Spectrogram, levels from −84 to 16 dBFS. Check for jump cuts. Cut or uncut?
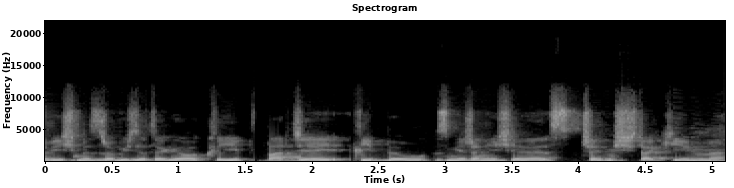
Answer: cut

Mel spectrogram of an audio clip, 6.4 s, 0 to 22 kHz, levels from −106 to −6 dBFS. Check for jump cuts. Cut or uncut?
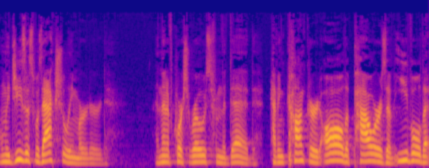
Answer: cut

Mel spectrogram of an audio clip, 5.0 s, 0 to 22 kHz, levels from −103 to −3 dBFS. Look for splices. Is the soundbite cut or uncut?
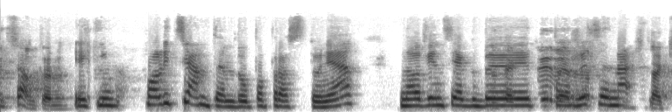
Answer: uncut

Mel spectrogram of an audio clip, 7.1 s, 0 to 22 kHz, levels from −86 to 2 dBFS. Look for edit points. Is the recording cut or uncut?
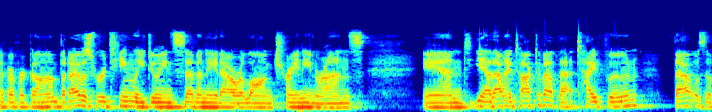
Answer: cut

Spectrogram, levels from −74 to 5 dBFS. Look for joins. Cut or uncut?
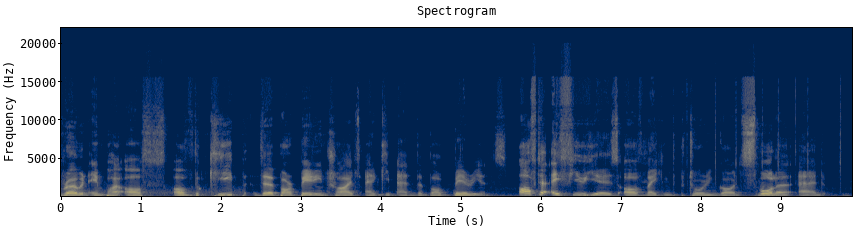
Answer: cut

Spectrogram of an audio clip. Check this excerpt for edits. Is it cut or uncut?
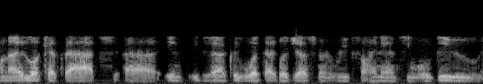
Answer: cut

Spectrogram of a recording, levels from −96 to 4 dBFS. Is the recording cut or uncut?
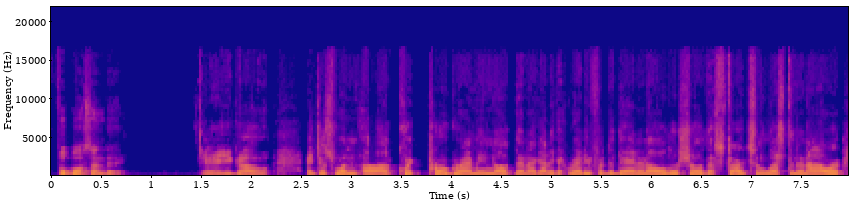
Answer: uncut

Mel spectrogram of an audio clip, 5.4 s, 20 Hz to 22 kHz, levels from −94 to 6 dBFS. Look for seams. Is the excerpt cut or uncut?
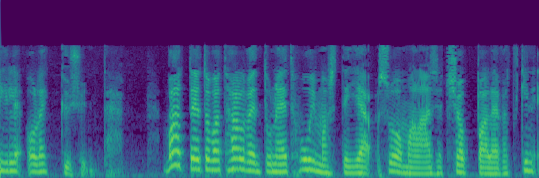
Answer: cut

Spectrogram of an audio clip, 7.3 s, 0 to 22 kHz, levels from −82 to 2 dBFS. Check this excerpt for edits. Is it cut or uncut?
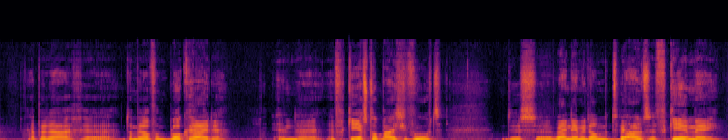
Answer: uncut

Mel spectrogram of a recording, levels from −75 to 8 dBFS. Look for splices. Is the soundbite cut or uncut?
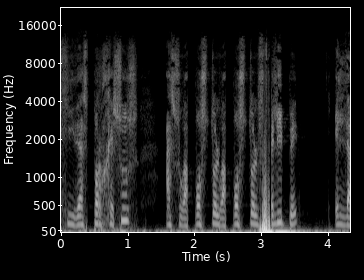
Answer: cut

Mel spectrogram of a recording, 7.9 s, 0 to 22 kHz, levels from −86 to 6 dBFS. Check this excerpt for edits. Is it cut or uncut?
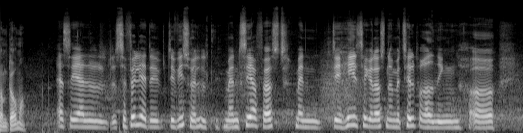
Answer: uncut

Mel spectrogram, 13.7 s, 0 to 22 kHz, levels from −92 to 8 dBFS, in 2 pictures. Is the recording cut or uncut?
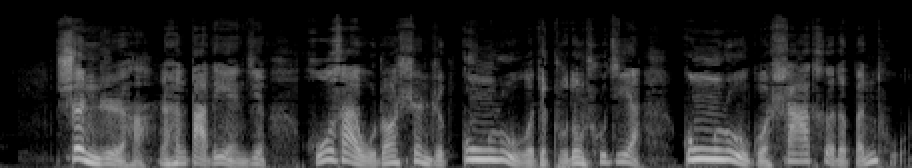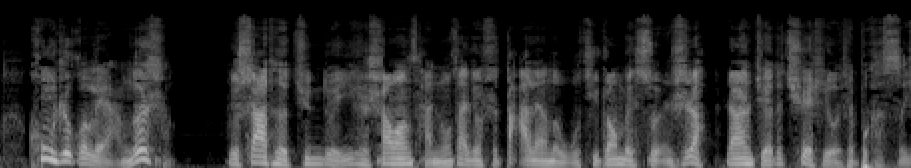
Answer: cut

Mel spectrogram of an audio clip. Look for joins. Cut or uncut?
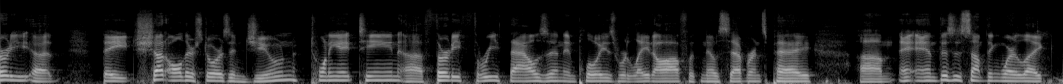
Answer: uncut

